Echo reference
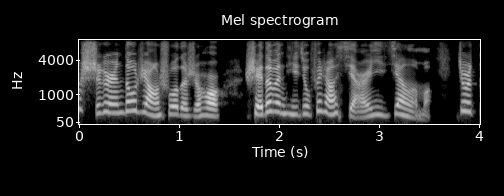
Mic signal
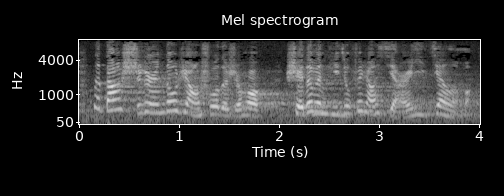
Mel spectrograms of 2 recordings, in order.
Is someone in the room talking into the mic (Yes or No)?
Yes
